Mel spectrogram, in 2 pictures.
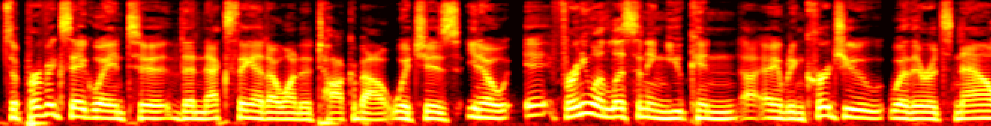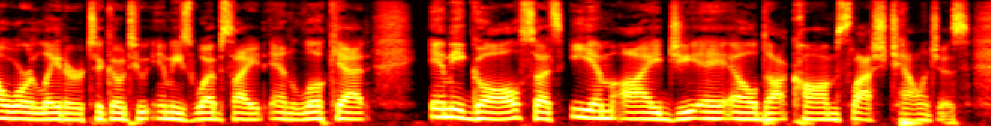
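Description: In a normal speaking voice, a man talks at a fairly quick pace with a fairly high pitch and very even loudness, on a very clean recording with a silent background and a dry, close sound with no echo. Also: ordinary pitch variation. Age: 30s. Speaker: podcast host. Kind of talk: interview.

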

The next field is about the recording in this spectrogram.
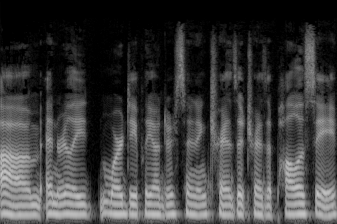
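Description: Very deep and low in pitch, a woman talks at a fairly quick pace on a very clean recording with a silent background. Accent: American. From Buffalo, New York. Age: 30s. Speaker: transit board director. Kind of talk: interview.

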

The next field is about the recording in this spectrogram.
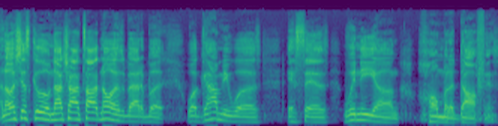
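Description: A man with an American accent and an unremarkable speaking voice talks at a medium pitch and a moderate pace. His intonation is lively, and the recording is very clean with a silent background. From Texas. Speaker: podcast host. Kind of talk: casual interview chat; scripted show intro. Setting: studio.

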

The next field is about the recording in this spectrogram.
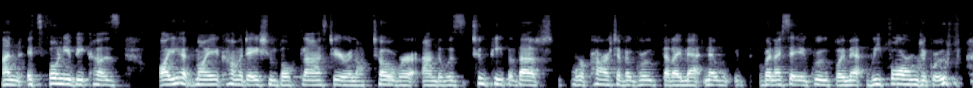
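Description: A woman with an Irish accent, fairly low in pitch, at a fairly quick pace in a monotone, flat intonation, over a quiet background. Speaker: author, coach and walking guide. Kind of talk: casual interview chat.

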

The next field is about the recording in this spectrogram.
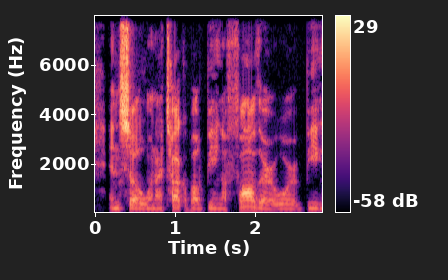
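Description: A man with an American accent has a plain, everyday voice, a fairly low pitch, and fairly even intonation at a moderate pace. The recording is very clean, with a silent background and a dry, close sound with no echo. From Brooklyn, New York and Massachusetts. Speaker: healthcare administrator. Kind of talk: interview.

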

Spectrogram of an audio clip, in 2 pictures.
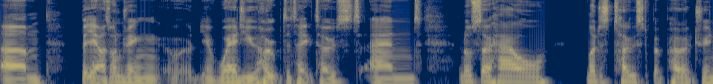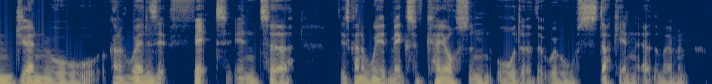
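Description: An ordinary speaking voice at a moderate pace with ordinary pitch variation, dry and close with no echo on a very clean, silent background. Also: man, fairly low pitch for a man. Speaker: podcast host. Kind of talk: casual interview chat.

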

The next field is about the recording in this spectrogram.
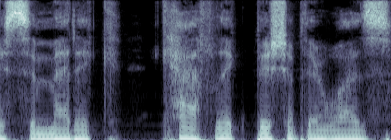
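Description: A somewhat breathy man talks on a very clean recording with a silent background. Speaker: storyteller podcaster. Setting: Jerusalem. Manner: animated, conversational, shifting to present tense as the story builds.

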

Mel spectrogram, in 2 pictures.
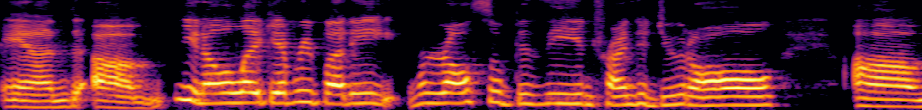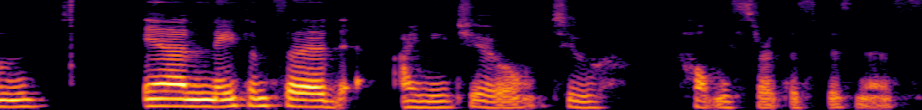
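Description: Recorded very cleanly against a silent background, a woman at a medium pitch speaks at a moderate pace, her pitch swinging very widely and her loudness rising and falling sharply. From North Dakota. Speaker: estate planning attorney and nurse. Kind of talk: interview.

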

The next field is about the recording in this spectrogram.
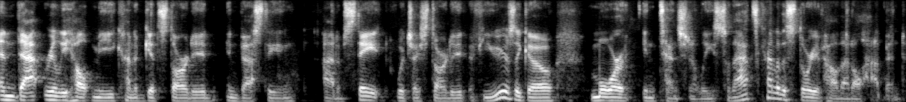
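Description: With ordinary pitch variation, a man talks fairly quickly in a fairly low pitch. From US West Coast, Bay Area, immigrant family. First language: not English. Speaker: real estate investor. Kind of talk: interview.

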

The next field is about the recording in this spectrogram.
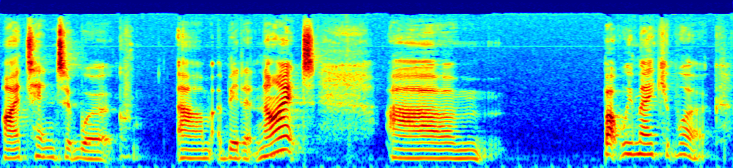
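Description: In a very clean recording with a silent background, a woman with a fairly low pitch and a bright, sharp tone speaks at a very slow pace, with long, frequent pauses and ordinary pitch variation. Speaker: business mentor for entrepreneurs. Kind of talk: casual interview.

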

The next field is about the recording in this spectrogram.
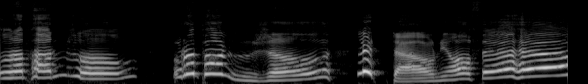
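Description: At a very slow pace, a woman adopts a put-on character voice pitched high.

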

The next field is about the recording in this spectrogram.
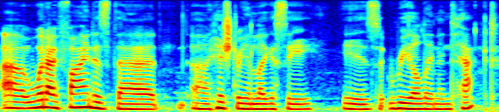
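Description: A woman speaks at a fairly slow pace with an American accent. Her pitch is very deep and low, and her intonation is fairly even. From US Midwest, Detroit, Michigan. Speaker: cultural strategist. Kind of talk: interview. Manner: eloquent, passionate.

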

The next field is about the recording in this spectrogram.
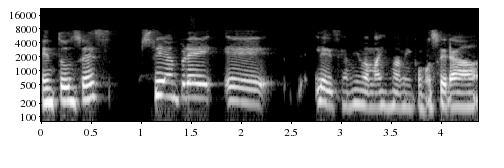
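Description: A woman with an ordinary speaking voice, medium pitch and ordinary pitch variation. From Colombia, Medellín. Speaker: makeup artist. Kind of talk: interview.

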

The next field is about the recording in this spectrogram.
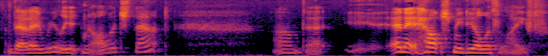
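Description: With audible room echo, a woman speaks at a fairly slow pace. She takes long, frequent pauses. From Vancouver Island, Canada. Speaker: abuse survivor and blogger. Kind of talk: interview testimony. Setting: studio.

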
